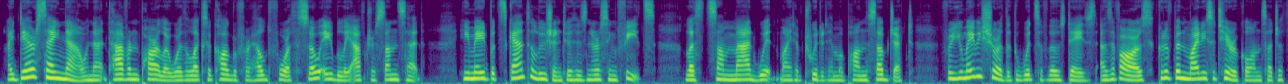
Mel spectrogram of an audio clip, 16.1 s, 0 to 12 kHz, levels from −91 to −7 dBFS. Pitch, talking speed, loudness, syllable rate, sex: 195 Hz, 225 wpm, -19 LUFS, 5.6 syllables/s, female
